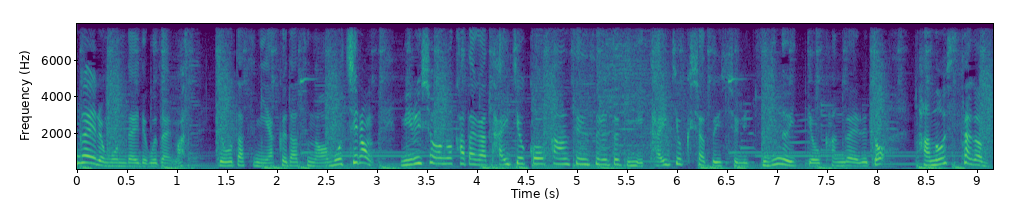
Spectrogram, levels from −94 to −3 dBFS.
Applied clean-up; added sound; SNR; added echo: none; Doorbell; 19 dB; none.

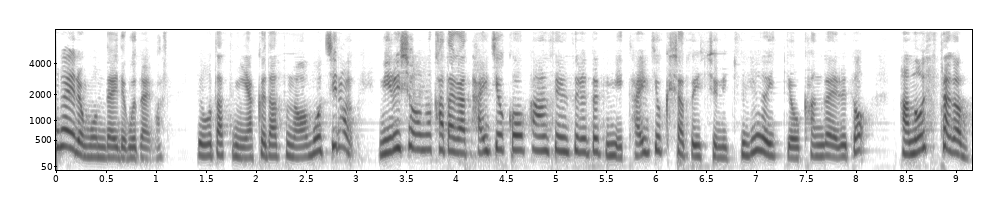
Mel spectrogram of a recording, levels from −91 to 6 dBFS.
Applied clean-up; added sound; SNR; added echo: neural mask model DeepFilterNet 3.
